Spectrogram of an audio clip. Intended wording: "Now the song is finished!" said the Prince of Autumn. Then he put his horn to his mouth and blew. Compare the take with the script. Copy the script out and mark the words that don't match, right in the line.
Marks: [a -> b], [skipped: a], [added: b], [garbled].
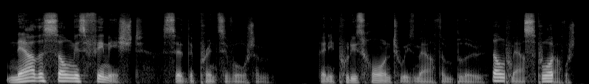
"Now the song is finished!" said the Prince of Autumn. Then he put his horn to his mouth and blew. [garbled]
